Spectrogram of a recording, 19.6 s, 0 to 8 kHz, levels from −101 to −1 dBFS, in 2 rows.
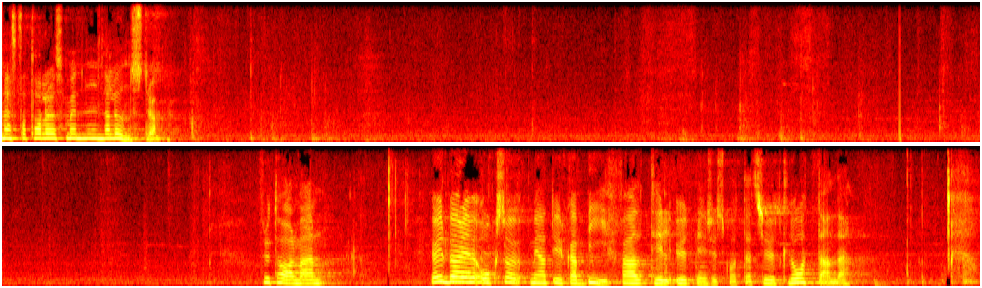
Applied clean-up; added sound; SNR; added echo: none; none; none; none.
